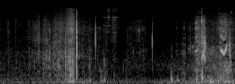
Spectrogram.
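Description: Handling noise from a hand-held camera being swung about inside a car: a few irregular clicks and knocks over light rustling.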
